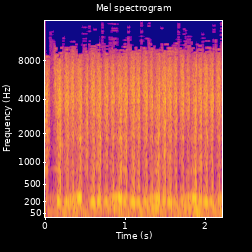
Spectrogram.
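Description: Rock band recording: the music changes abruptly at the start into a fast, dense rhythmic passage with low notes beneath.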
